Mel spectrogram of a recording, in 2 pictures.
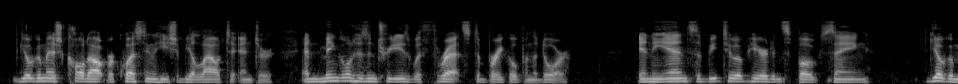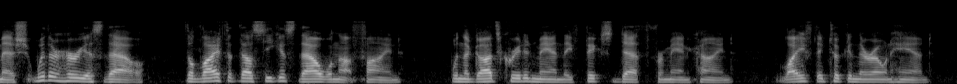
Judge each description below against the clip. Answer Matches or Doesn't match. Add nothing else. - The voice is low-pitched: Matches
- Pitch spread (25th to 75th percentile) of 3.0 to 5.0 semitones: Matches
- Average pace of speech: Matches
